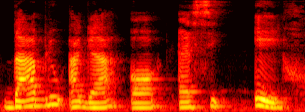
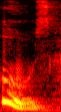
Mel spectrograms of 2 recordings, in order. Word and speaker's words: whose: W H O S E. Whose. Olha aí, até coloquei aí.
